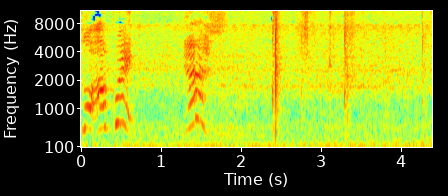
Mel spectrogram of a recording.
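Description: Children's voices: a girl finishing "let's go" and another short call, then a single sharp click about two and a half seconds in, over a steady low hum.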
